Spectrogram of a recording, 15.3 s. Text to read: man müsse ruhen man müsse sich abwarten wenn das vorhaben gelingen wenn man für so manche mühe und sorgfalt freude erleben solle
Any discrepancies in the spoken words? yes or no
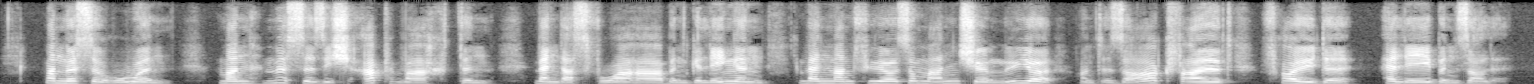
no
